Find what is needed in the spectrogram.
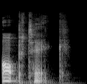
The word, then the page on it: optic: British English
